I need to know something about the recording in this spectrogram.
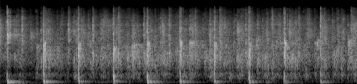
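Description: An audience claps steadily for a few seconds, with a dense wash of many hands and a few sharper, louder claps standing out near the front.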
